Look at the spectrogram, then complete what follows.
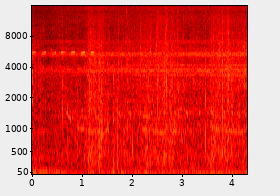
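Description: Tropical rainforest ambience: a steady, high-pitched insect drone with faint bird calls.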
